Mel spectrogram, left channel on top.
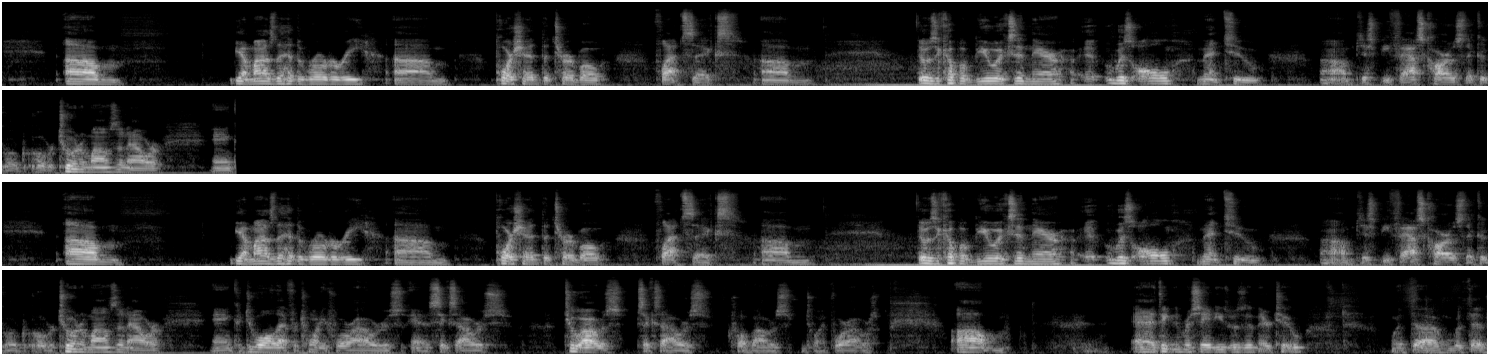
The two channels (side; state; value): left; drops out; at 17.2 s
